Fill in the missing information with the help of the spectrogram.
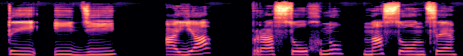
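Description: A woman doing a slow, toneless robot voice. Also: fairly high pitch, fairly even intonation, clean tone, no room sound, studio quality. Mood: flat. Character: emotionless male robot, slow flat speech. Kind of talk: storybook reading.

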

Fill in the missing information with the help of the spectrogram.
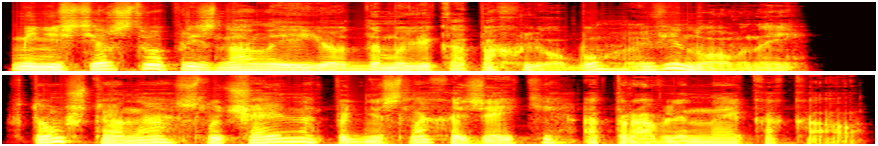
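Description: A male audiobook reader voicing an old wizard headmaster who speaks quietly and gravely. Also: medium pitch, very animated, moderate pace, voice pushed up. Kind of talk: audiobook character voice.

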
